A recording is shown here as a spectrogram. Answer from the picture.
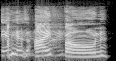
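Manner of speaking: high, drawn-out exclamation; excited reveal. Retold or imitated. Storyteller revealing [name]'s recording to the audience, excited reveal. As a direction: relish every word of the big reveal.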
